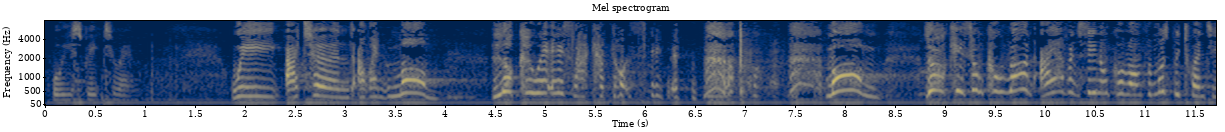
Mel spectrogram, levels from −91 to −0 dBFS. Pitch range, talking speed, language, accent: 230-330 Hz, 170 wpm, English, British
